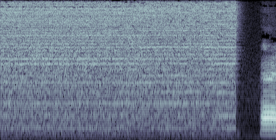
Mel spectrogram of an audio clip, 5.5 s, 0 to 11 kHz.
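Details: 555-timer ignition coil driver/tester on a 7 Ah sealed lead-acid battery with a 333 (0.033 µF) capacitor: a steady hissing spark buzz with a high steady tone at about 1.3–1.4 kHz, then it cuts off; normal coil spark.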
